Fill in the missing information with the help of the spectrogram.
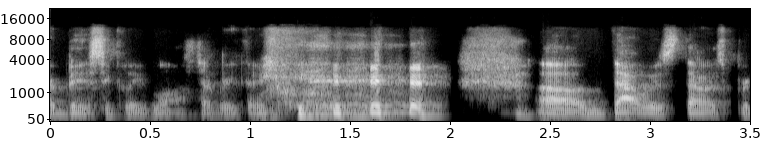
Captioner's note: Alex laughs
